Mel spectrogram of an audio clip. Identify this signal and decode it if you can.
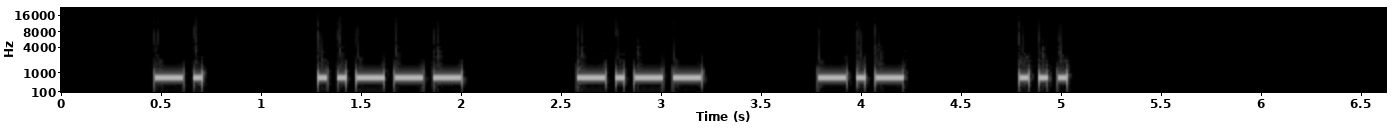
Morse code, heard as a keyed tone, about 25 wpm, spaced as for 12 wpm, 700 Hz. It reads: N2YKS
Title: USA Call Signs - 5 Characters - 4x Character Spacing - 25wpm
